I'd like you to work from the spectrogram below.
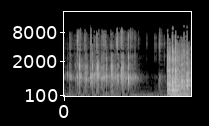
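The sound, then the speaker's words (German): A single die rattles inside a dice cup: rapid, light clattering clicks, a brief near-silent pause, then a louder and denser burst of rattling. “Dazu benötige ich einen Würfel und einen Würfelbecher.”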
